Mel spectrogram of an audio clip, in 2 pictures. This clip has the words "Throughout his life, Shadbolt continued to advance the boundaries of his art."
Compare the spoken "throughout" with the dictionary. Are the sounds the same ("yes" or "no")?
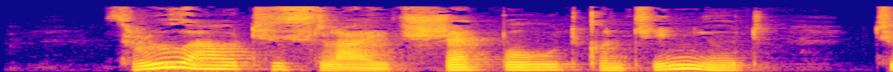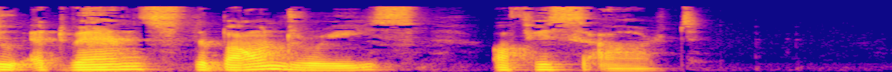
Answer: yes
